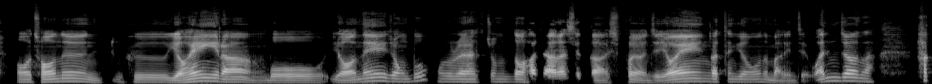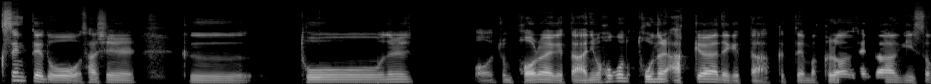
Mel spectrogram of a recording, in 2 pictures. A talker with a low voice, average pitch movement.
Yes: low, 115 Hz; average, 4.3 semitones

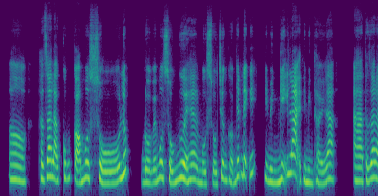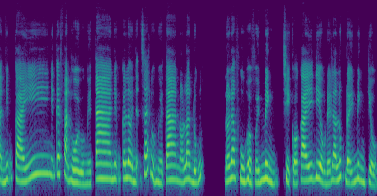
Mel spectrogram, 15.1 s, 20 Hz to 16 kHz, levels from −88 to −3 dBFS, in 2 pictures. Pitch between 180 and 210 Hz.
No: high, 235 Hz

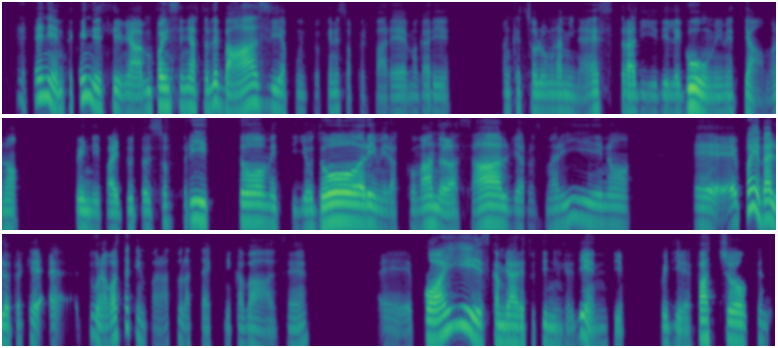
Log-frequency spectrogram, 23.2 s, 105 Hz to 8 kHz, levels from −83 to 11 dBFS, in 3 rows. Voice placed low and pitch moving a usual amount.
Yes: low, 120 Hz; average, 4.4 semitones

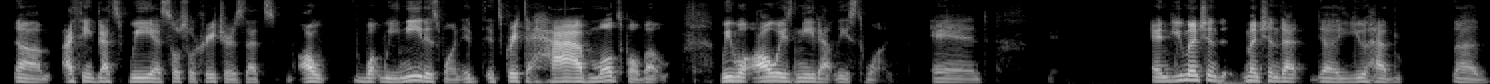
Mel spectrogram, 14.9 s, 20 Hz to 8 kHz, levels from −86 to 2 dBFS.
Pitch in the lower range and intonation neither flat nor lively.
Yes: low, 120 Hz; average, 3.4 semitones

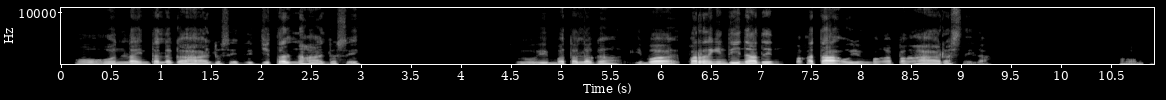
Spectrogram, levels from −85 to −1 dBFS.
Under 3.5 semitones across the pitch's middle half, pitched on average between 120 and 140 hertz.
Yes: average, 3.0 semitones; low, 135 Hz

